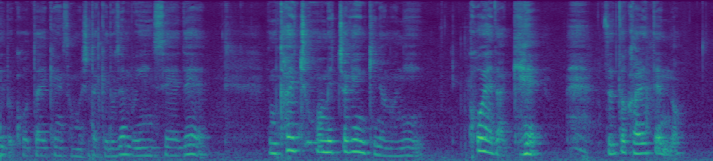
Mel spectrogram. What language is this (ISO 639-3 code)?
jpn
